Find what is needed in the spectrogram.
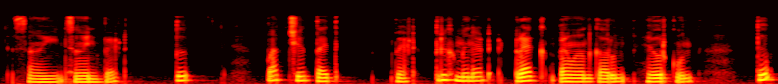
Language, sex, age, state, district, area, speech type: Kashmiri, male, 45-60, Jammu and Kashmir, Baramulla, rural, spontaneous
